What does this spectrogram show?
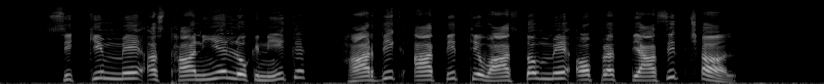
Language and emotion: Maithili, surprised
